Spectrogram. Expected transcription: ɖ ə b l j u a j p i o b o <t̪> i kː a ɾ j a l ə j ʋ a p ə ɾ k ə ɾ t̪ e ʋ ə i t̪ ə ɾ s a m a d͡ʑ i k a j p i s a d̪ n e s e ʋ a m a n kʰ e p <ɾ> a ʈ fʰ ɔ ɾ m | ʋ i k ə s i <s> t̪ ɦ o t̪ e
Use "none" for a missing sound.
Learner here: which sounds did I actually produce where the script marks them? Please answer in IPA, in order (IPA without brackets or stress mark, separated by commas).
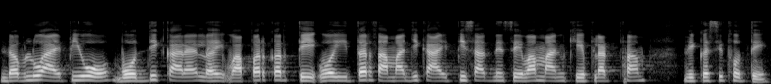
d̪, l, none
